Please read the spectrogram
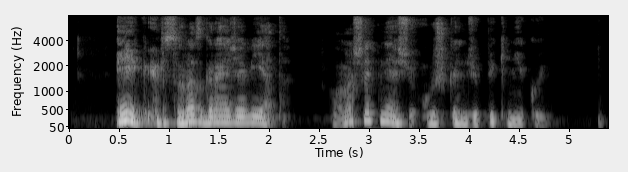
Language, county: Lithuanian, Klaipėda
